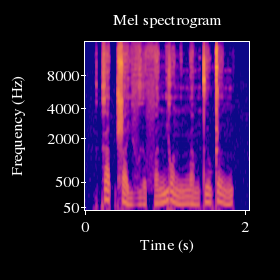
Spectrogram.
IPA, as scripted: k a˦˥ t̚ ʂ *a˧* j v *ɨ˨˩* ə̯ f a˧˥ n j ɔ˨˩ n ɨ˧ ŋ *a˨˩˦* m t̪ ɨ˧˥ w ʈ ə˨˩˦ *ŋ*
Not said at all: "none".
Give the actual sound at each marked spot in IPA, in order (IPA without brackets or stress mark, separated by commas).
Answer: a˨˩˨, ɨ˨˩, a˨˩˦, ŋ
